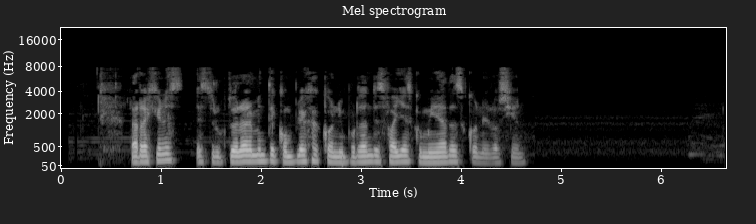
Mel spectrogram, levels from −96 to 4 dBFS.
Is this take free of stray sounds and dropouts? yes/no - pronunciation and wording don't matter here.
yes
